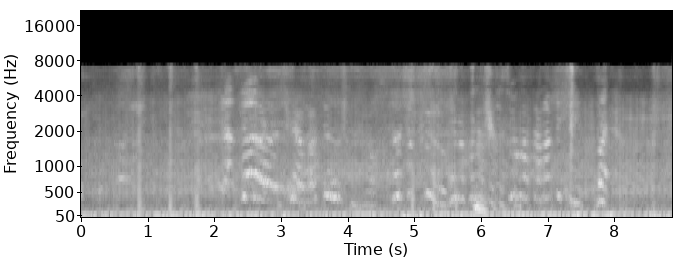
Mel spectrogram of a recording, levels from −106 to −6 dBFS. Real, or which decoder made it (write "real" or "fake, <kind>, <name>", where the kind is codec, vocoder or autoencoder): fake, vocoder, Vocos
